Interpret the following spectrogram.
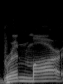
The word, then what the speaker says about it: Bryn Mawr: uh i think he grew up is it bryn mawr is that how you pronounce that friend yeah yeah pennsylvania and uh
